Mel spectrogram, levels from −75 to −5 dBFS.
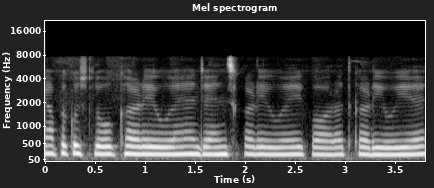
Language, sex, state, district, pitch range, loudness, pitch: Hindi, female, Bihar, Saharsa, 200-210 Hz, -13 LUFS, 205 Hz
